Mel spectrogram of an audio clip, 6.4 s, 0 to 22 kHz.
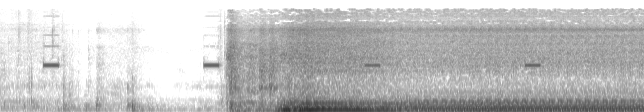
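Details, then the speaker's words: Nissan VQ35DE (G35/350Z) cold first start after cleaning, before throttle body relearn: cranks, catches, settles to a fast even high idle; owner's stalling issue (idle drops to 650) normally appears only when fully warm. "and the idol is really high now the car is not warmed up yet"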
